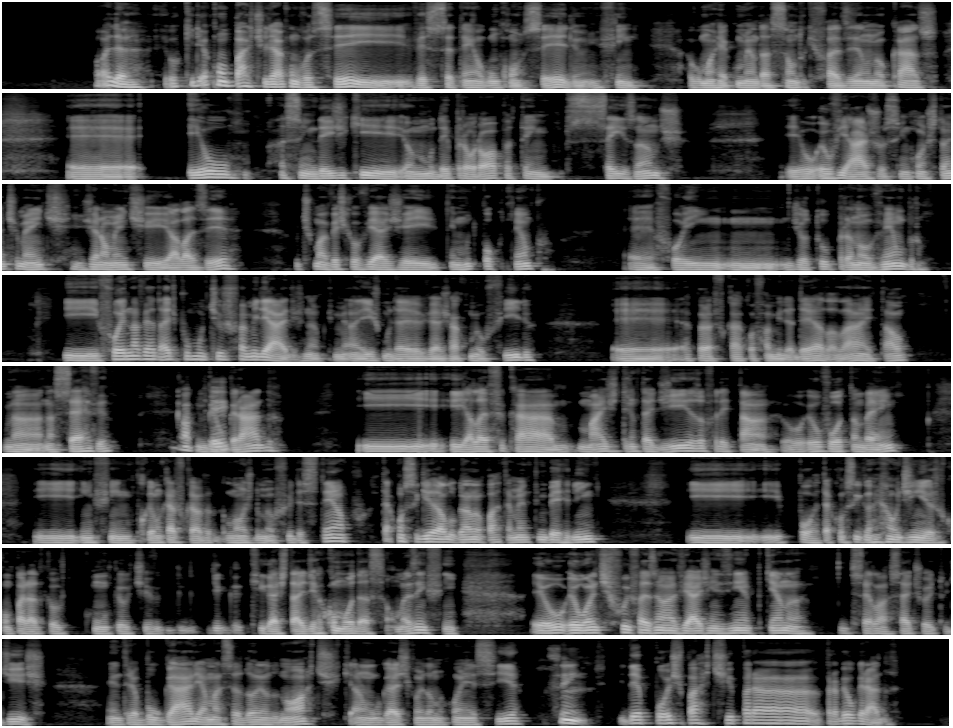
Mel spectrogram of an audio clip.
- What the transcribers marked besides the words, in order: tapping
- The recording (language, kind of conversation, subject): Portuguese, advice, Como posso manter hábitos saudáveis durante viagens?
